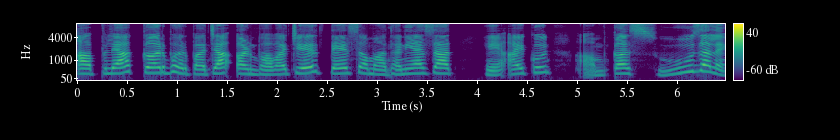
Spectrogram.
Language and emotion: Goan Konkani, happy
